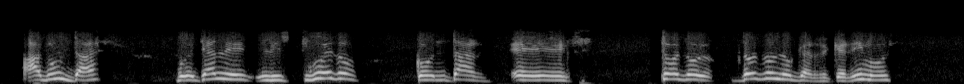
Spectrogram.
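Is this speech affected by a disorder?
Yes: cerebral palsy; cerebral palsy from birth, diagnosed years later after MRI, early intervention from infancy, no intellectual disability.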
